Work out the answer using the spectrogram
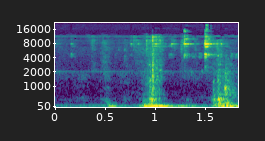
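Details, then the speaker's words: Honda EM1 with automatic mid pipe fitted: loose hollow clunks as shift lever is rocked, excessive play in every gear, linkage hitting the exhaust; owner suspects worn shift linkage bushings, new set ordered. "See, that's too much play, and that's like that in every gear. The hell? The hell? See, it could be also because my shifter, the linkage, the bushings right here are kind of bad."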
